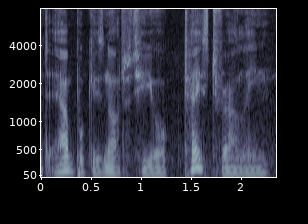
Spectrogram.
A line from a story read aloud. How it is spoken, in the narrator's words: Herr Grundlich softly questioned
